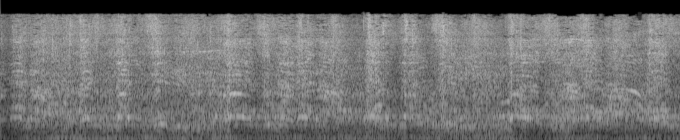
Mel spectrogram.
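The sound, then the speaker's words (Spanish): A large protest crowd in Spain chants slogans in unison at a Saturday demonstration supporting the Palestinian people and demanding a break in diplomatic relations with Israel, a loud, continuous roar of many voices with a steady rhythmic pulse running through the whole stretch. “Vamos a ver qué ha ocurrido en España, donde hubo enormes movilizaciones este sábado en apoyo al pueblo palestino y para exigir la ruptura de relaciones diplomáticas con Israel.”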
